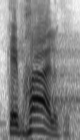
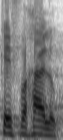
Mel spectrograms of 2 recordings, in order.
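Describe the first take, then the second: First: It is said Saudi-style with a high pitch. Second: It is said in a plain, standard way.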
